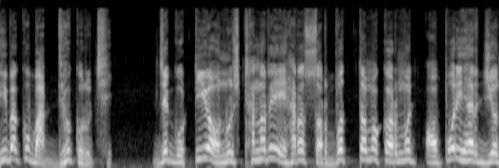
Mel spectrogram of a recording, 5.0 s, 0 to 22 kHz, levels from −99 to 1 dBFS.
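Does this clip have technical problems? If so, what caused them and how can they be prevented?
Yes. Damaged data in a compressed stream causes two brief glitches in the speech, heard as a chirp, squawk, click or short hole, at 1.09 to 1.11 s and 4.14 to 4.16 s, where corrupted bytes made the decoder misread frames, lose sync and hunt for the next valid frame header. Checksummed transfer and storage, with verification of the file before playback, prevents this.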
